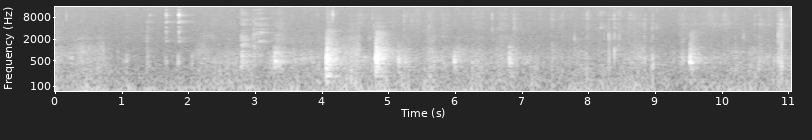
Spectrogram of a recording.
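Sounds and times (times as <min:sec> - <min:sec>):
soft rustling: 0:00.0 - 0:01.2, 0:02.1 - 0:11.0.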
